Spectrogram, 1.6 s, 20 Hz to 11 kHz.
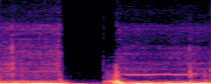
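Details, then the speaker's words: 2004 Ford F-150, other (non-driver) power windows before repair: short smooth motor whirr down then up with brief pause, steady pitch, no grinding; these windows work normally, unlike the faulty driver's side. "that one goes down and up but that one goes down and up that one back there goes down and up"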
